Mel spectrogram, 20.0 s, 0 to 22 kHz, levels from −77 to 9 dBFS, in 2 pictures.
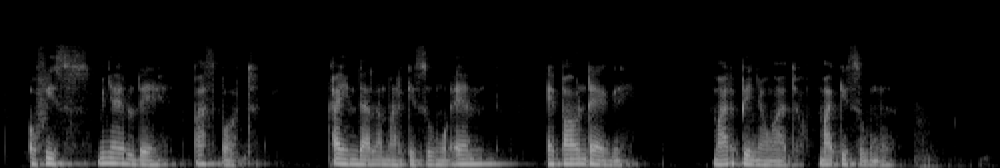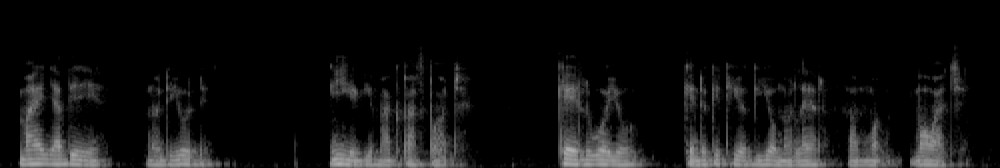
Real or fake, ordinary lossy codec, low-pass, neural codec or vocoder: fake; none; 7.2 kHz; codec, 16 kHz, 4.8 kbps, FACodec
